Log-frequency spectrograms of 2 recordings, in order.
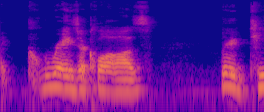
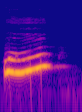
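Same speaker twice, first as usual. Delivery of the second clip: sudden loud, high-pitched whoop; 14 dB louder than usual. Acted. Pinocchio's nose suddenly grows, loud high whoop. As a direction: whoop like something shooting out.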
